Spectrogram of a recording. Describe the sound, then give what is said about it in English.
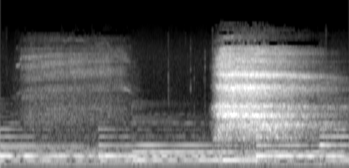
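Deep "dragon breath" exercise for children: a slow, airy inhale followed after a pause by a louder, forceful exhale through the mouth, over a soft, steady musical tone in the background. “pretending you are breathing fire. Ready? Deep dragon breath in and out.”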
